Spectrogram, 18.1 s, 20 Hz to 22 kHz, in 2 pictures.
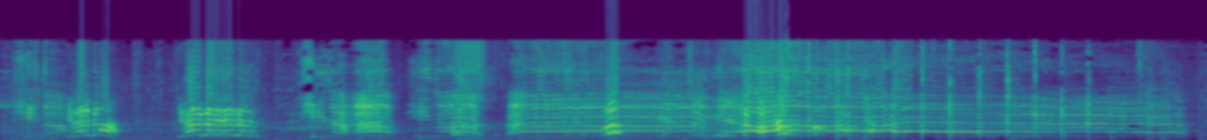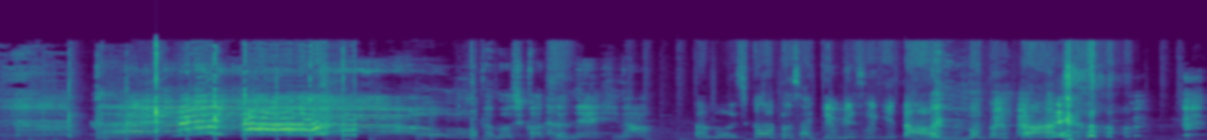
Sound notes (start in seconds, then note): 5.7 clapping hands; 15.6 laughing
